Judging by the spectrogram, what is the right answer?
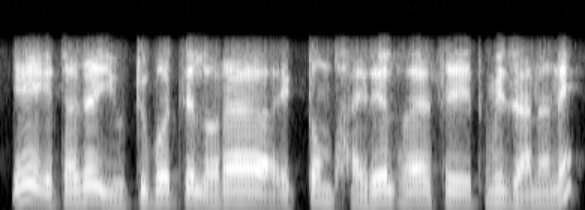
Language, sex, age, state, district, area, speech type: Assamese, male, 30-45, Assam, Sonitpur, rural, conversation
